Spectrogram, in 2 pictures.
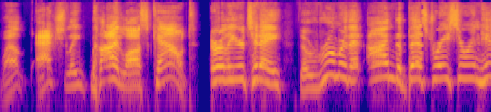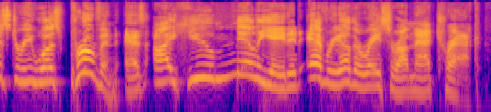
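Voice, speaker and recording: A smug cartoon race car presenting his own racing show in a video game. The voice is high and bright, swooping widely as he brags and sneers like a showboating sportscaster. It is recorded very dry and close. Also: big pitch swings, moderate pace, creaky, hardly any pauses, no room sound, heavily acted. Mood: smug, dismissive. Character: boastful, smug male race car turned TV show host.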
